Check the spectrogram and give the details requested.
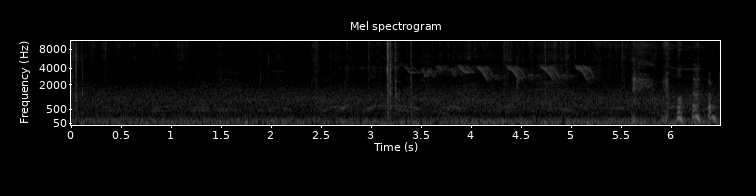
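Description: Quiet outdoor ambience with a songbird singing a quick run of about seven short, high, descending chirps for around two seconds in the middle. Near the end come a few short, low, louder sounds.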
